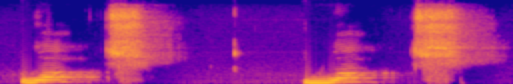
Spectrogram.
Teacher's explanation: you don't really hear that T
